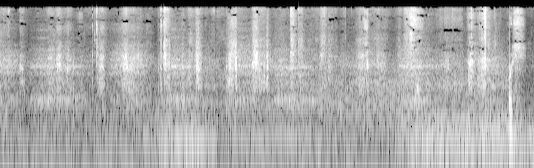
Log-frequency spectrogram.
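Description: Irregular short swishes and scuffs, roughly one a second, from a person moving through double-knife drills on a hard court surface.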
